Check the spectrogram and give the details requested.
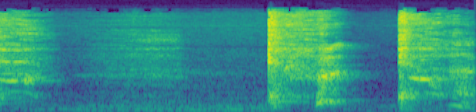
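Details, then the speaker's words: Girl coughing after inhaling smoke: about four rough, forceful coughs in quick succession, an irritated coughing fit. "It's crazy cuz we have like three different three different kinds of coughing going on here."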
